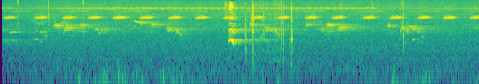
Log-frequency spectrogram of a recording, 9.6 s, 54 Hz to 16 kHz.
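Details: Spotted deer alarm call at around 5:30 am, given on spotting a person sitting on a machaan while its family tried to reach a lake to drink: a few sharp, shrill calls near the middle over steady pulsing crickets.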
